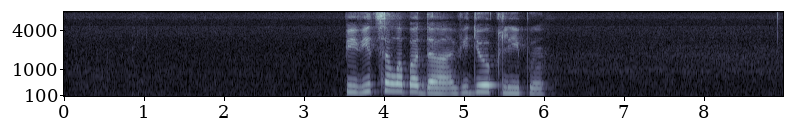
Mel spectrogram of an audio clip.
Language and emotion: Russian, neutral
